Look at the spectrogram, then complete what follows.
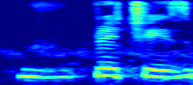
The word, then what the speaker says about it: breeches: The writer here spells it for fun to rhyme with the word witches.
